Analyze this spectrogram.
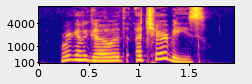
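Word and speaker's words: Acerbis: It's pronounced a cherries. People mispronounce it. Aserbus.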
